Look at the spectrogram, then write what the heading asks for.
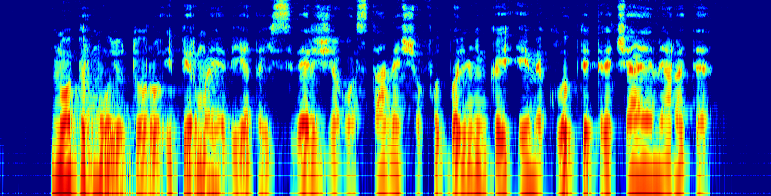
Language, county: Lithuanian, Kaunas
